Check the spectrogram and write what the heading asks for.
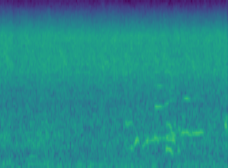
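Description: A huge roosting flock of purple martins chattering all at once, a dense steady din of countless overlapping chirps. Scattered lower calls or voices stand out in the second half.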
